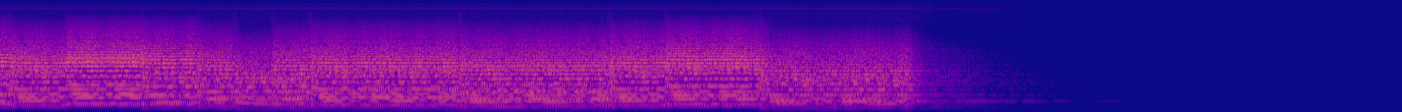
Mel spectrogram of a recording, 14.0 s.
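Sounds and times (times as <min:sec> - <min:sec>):
strings: 0:00.0 - 0:09.8.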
